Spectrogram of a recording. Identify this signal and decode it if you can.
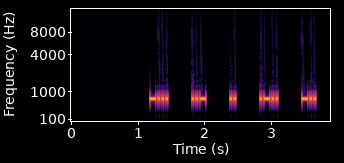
Morse code, heard as a keyed tone, about 40 wpm, spaced as for 19 wpm, 700 Hz. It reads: BUILD
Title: 4x Character Spacing - Top 300 Words - 40wpm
